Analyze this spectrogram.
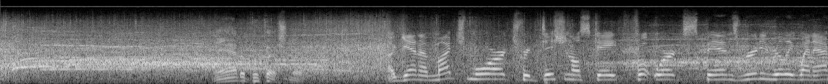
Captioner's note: crowd Cheering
